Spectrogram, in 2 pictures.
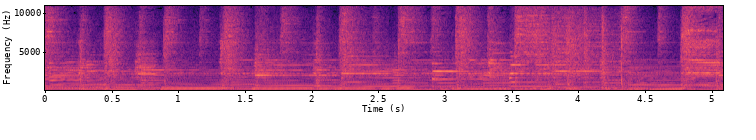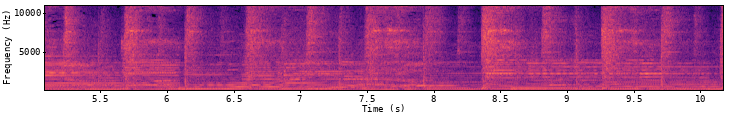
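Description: Rock band playing live: electric guitars ringing out chords over a drum kit keeping a steady beat.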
